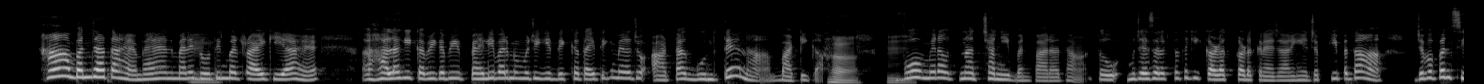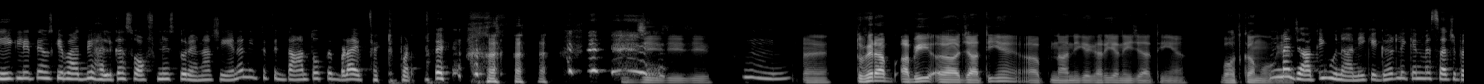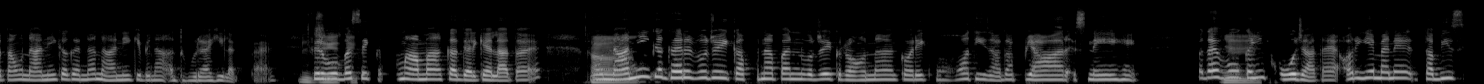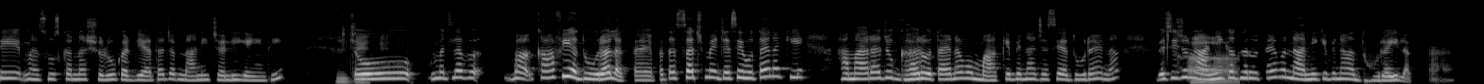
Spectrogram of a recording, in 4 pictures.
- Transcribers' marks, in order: in English: "ट्राई"; in English: "सॉफ्टनेस"; chuckle; in English: "इफ़ेक्ट"; laughing while speaking: "पड़ता है"; laugh; other background noise
- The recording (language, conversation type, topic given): Hindi, podcast, आपको किन घरेलू खुशबुओं से बचपन की यादें ताज़ा हो जाती हैं?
